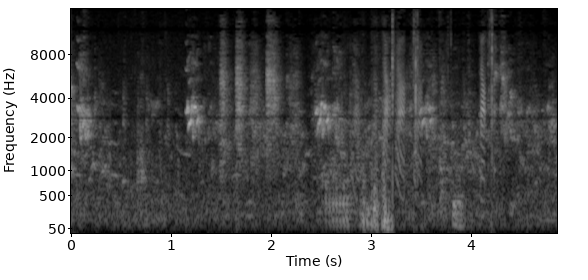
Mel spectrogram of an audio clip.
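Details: Budgerigar chatter from 9 February 2024: raspy squawks and clipped chirps arrive in uneven bursts, with a couple of brighter ringing notes and a soft knock partway through.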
